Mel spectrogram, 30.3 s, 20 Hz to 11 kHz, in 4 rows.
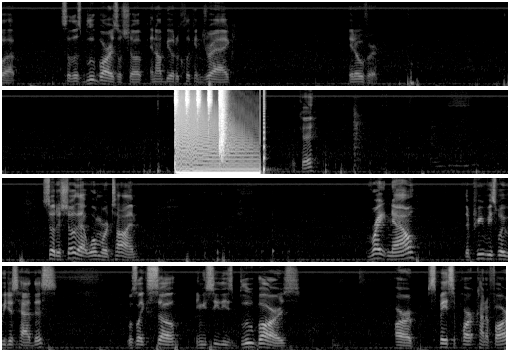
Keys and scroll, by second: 9.7 Return, 12.7 ctrl+1.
